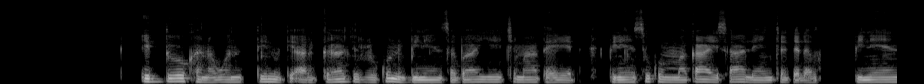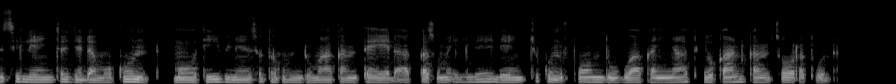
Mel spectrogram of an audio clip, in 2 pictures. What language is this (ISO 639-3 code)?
orm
